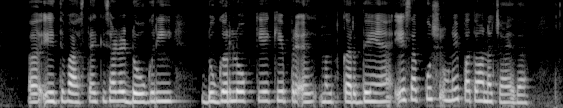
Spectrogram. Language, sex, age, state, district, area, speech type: Dogri, female, 18-30, Jammu and Kashmir, Samba, urban, spontaneous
